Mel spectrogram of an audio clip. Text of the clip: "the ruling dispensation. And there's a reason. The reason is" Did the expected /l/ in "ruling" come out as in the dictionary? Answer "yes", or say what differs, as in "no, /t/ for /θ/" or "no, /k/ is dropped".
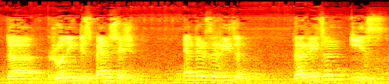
yes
